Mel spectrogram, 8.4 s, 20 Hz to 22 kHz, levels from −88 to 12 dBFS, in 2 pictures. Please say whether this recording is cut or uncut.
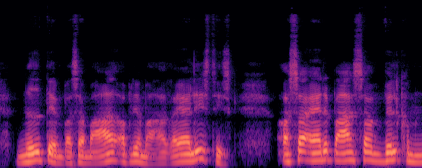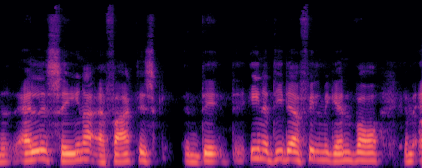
uncut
